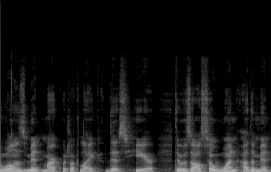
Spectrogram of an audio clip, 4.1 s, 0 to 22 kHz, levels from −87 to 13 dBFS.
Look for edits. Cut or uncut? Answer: cut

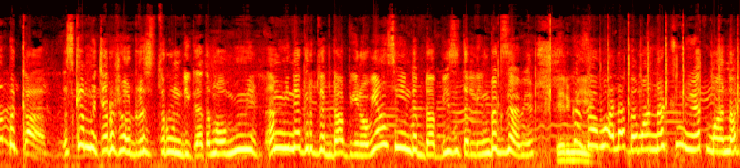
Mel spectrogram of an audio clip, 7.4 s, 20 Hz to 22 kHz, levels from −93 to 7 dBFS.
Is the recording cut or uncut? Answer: uncut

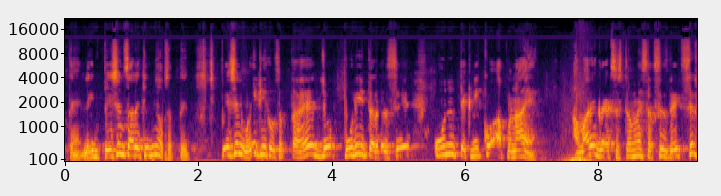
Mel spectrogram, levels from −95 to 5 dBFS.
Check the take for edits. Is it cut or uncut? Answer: cut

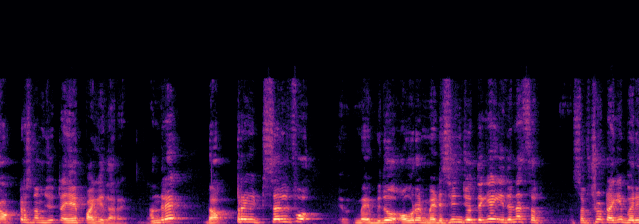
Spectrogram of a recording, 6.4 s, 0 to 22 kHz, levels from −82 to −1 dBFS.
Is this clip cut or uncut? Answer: uncut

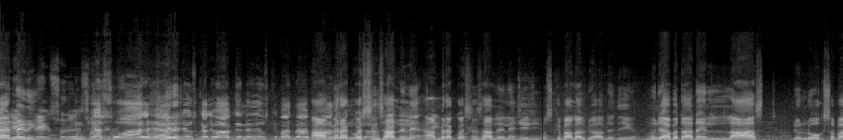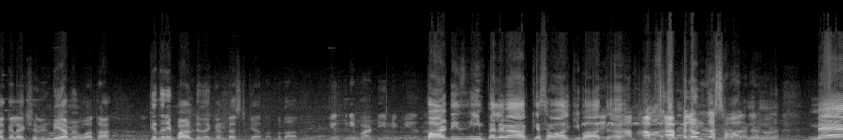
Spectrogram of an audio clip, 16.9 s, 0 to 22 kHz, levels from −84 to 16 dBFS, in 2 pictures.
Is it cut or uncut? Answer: uncut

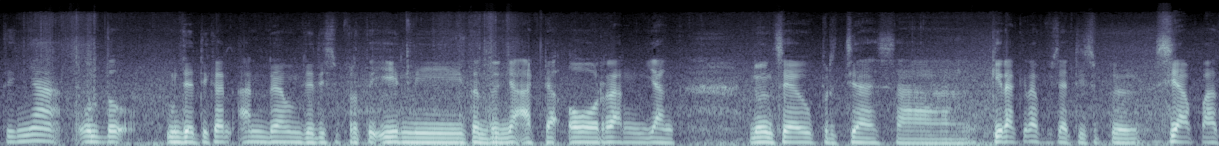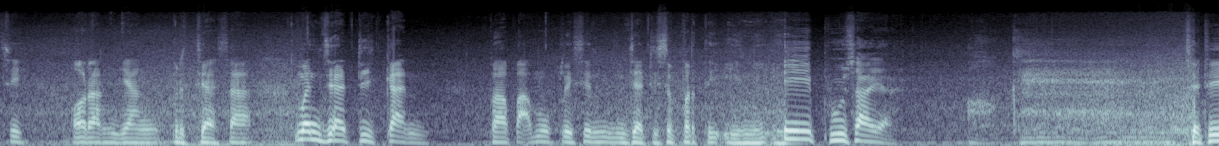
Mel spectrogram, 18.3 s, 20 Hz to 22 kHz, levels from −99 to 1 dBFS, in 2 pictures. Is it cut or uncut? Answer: uncut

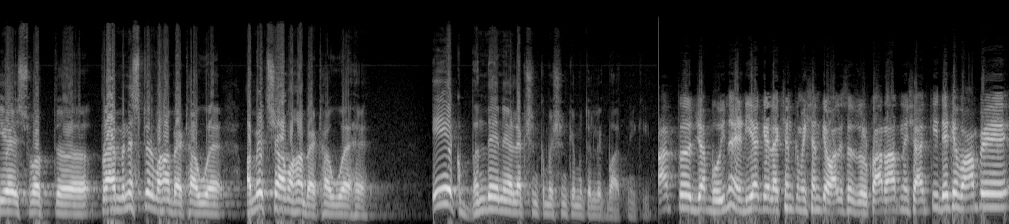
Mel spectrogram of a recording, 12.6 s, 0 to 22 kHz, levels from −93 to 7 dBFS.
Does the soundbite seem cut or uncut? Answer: cut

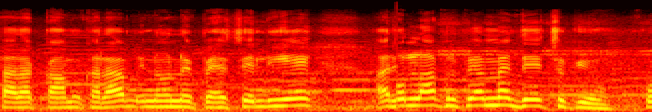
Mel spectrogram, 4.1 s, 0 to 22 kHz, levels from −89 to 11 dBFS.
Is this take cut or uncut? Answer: cut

